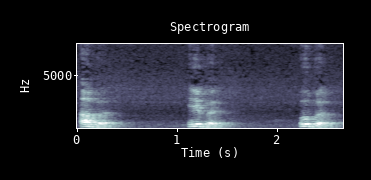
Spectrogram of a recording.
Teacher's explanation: சுக்குனுக்கும் லம்மாவுக்கும் நடுவில் அபு அதுவும் இல்ல, அப் அப்படியும் இல்ல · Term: கல்கலா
